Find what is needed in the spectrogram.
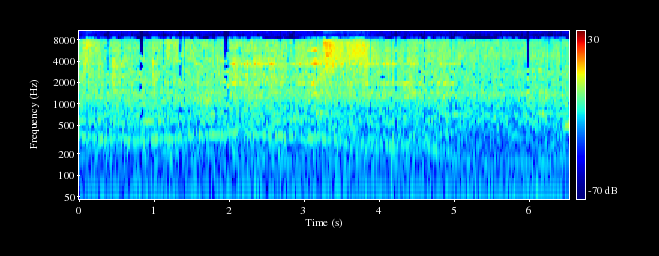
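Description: A fire engine's motor running its hose pump amid dense street noise, with a low hum that slides down in pitch a few seconds in.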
